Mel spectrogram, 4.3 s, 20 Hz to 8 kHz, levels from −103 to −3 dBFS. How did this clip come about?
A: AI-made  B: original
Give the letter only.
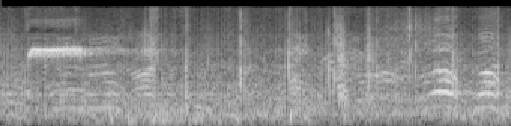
A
